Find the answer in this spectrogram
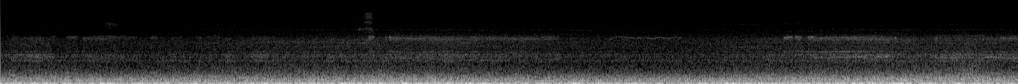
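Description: Wind buffeting the microphone of a camera on a selfie stick during a tandem paraglider flight: a loud, constant low rumble that rises and falls without a break.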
